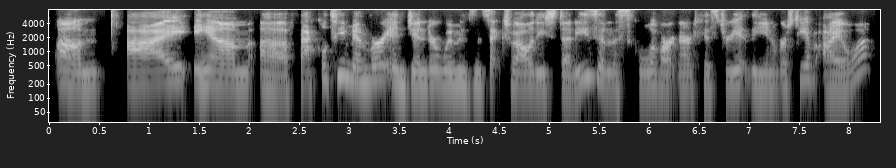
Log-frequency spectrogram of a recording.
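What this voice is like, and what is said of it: Eastern North Carolina Southern accent. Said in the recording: “I'm from Eastern North Carolina. I say that up front so that people are not so distracted by my accent.”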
